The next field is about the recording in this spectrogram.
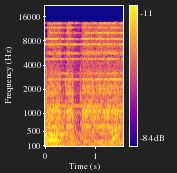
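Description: A telephone bell rings continuously in a bright, sustained metallic trill, steady, with no voices over it.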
